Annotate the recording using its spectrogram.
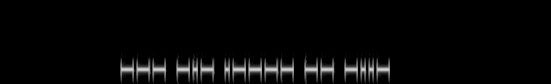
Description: Morse code, heard as a keyed tone, about 30 wpm, 700 Hz. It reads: OK1MX
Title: DXCC-100 Call Signs - 5 Characters - 30wpm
